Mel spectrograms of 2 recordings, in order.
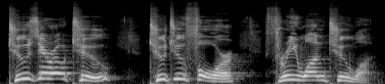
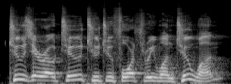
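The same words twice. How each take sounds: First: The number is read at a slow pace. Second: The number is read at a normal pace.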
